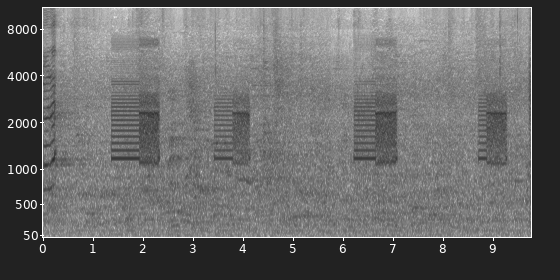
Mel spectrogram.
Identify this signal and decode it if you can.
Packet radio (AX.25, as in APRS), 1200 baud, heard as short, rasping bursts, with a squelch burst at the end and the noise of a crowd indoors.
